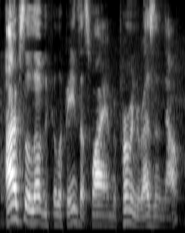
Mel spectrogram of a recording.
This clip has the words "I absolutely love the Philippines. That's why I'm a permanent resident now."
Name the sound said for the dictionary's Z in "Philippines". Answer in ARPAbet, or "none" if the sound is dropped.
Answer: Z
